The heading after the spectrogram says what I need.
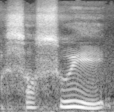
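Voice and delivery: very soft, acted aside; hushed tender reaction. Man watching a little girl apologize, hushed tender reaction. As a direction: murmur it, touched by the sweetness.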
